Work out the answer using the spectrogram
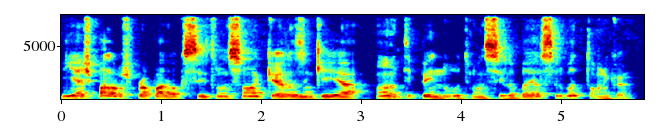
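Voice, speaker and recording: A man giving a spoken grammar lesson, slowly drawing out example words and checking in with the viewer, slightly groggy and tripping over words. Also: medium pitch, vocal fry, warm tone, echoey room. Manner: tag questions to the viewer. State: just woke up, tongue tripping. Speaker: teacher.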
